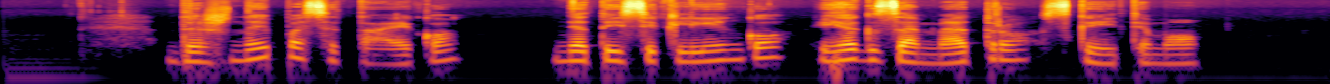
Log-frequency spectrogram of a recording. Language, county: Lithuanian, Telšiai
